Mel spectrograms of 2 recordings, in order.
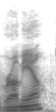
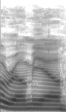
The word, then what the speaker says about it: Romeo: It's just straight up Romeo. – I go Romeo. That's what most of my family does, but it kind of depends if you're a telemarketer or working a grocery store or just where you are, how you want to pronounce it. I, I, I hear a lot of actual Italians say Romeo,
